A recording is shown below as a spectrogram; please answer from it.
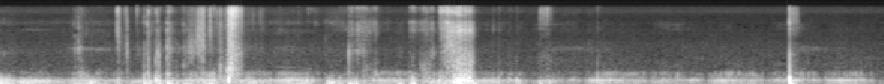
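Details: Domestic cat mother purring while nursing and caressing her kittens; low steady rumbling purr throughout, with scattered rustling and brief clicks over it.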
